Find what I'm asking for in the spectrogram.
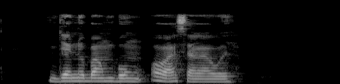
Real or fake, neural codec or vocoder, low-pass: real; none; 10.8 kHz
